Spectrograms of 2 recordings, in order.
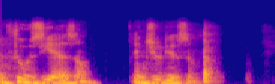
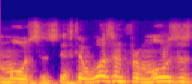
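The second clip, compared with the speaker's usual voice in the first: normal talking voice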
